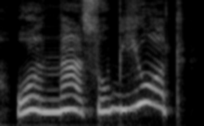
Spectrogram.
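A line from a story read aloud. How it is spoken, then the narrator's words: Frightened squeak. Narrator (Russian): пискнула она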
